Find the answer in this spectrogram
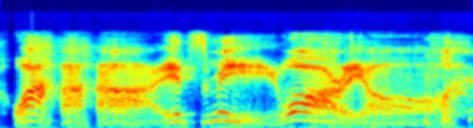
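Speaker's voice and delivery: very loud, high, rough cackling bellow, word drawn out. Retelling a son shouting across the auditorium, very loud Wario yell. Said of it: "very loudly".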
